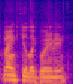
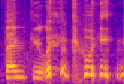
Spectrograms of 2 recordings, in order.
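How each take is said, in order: First: Flat, lifeless thank-you, a bit softer; dead voice. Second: Mock-flat echo of a friend's thank-you; mocking dead voice. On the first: Retold or imitated. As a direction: say it with zero enthusiasm, drained. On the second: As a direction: parrot it back as lifeless as possible, teasing.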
